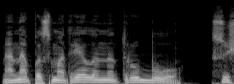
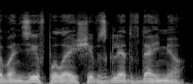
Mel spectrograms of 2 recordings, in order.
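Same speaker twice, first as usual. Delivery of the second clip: ordinary delivery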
